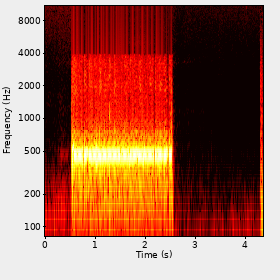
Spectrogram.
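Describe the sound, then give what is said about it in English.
A telephone dialing tone while calling a restaurant to ask about the Arbinator sandwich: one steady, unbroken mid-pitched electronic hum lasting about two seconds, fairly loud, then cutting off abruptly into silence, with no voices. “Let's see if we can give them a call.”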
